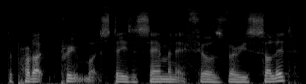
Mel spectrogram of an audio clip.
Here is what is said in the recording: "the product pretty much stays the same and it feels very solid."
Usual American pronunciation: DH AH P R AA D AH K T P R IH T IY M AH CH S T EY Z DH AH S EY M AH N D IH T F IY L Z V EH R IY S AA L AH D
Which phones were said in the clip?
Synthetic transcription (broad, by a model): DH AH P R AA D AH K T P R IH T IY M AH CH S T EY Z DH AH S EY M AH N IH T F IY L Z V EH R IY S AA L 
